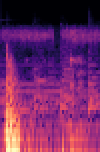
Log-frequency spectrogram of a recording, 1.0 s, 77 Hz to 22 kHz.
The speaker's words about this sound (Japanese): 一応2019年9月8日えー、後ろでまだセミが鳴いてます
